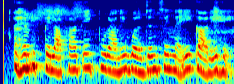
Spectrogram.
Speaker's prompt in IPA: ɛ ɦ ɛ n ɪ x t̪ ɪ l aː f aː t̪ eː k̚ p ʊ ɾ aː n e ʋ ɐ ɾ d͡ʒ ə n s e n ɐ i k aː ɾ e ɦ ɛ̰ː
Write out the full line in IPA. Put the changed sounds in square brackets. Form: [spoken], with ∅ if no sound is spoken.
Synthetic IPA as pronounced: ɛ ɦ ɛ [m] ɪ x t̪ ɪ l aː f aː t̪ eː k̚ p ʊ ɾ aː n e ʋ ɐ ɾ d͡ʒ ə n s e n ɐ [e] k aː ɾ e ɦ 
